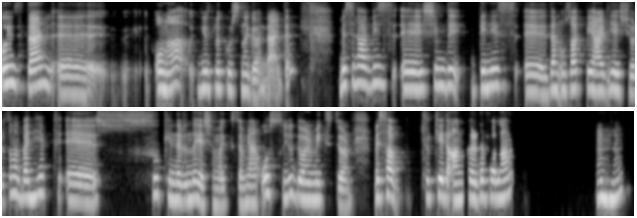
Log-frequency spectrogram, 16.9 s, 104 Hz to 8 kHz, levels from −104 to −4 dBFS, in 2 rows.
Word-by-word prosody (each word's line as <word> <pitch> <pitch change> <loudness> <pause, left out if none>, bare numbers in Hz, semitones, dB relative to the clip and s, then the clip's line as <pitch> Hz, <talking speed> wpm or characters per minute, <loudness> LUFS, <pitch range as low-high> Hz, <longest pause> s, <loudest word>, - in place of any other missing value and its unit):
O 260 - +8
yüzden, 265 -2 +6
eee, 190 - -3 0.6
ona 230 +4 +2 0.2
yüzme 230 +1 -2
kursuna 215 -1 -4
gönderdim. 165 - -1 0.6
Mesela, 275 +3 +2
biz, 280 -1 -6
iii, 225 0 +1
şimdi 250 +2 -2
deniz 245 - -3
eee, 195 -3 -2
den 220 0 +2
uzak 225 +2 0
bir 230 - 0
yerde 210 +1 +3
yaşıyoruz 210 -3 -3
ama 265 -3 -1
ben 230 -1 +3
hep, 270 +1 -3 0.2
eee, 195 -2 +1
su 475 - -8
kenarında 210 -2 -1
yaşamak 170 -4 -2
istiyorum. 180 0 -4
Yani, 185 0 0
o - - +3
suyu 265 -2 -5
görmek 210 -2 +2
istiyorum. 160 -2 -2 0.3
Mesela, 240 0 +4 0.2
Türkiye'de, 230 0 +4
Ankara'da 215 +2 +4
falan 230 +3 +4 1.1
Hı 230 - 0
hı. 220 +6 0
225 Hz, 130 wpm, -26 LUFS, 210-255 Hz, 1.1 s, O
